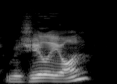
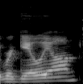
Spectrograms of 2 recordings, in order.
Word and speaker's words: Reguilón: Um, if I wanted to Americanize, it'd be Regalion, but pretty sure that's not it.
